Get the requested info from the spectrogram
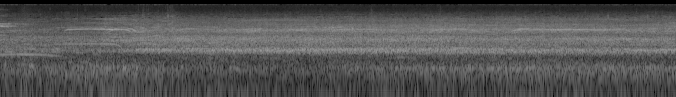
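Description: Large football stadium crowd making a steady din of many voices, with scattered shouts standing out over it. The noise grows a little louder about a second and a half in and then holds.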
